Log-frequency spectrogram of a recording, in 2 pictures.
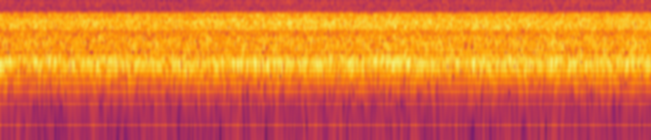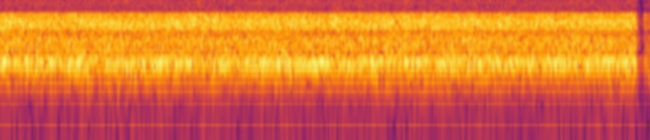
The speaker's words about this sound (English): They also have on this program, they have ambient sounds, which I do use. I like the piano sounds. I like the ocean. You probably do too. This is a waterfall.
